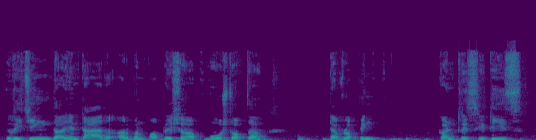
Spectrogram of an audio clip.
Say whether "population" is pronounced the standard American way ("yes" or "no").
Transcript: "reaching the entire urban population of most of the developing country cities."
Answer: yes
